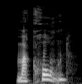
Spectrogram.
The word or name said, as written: makron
